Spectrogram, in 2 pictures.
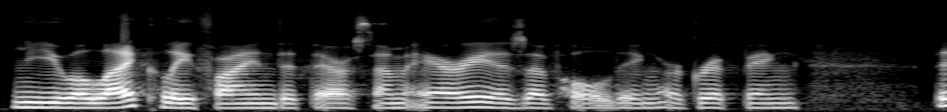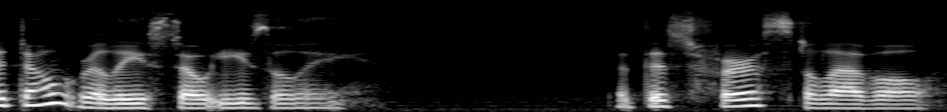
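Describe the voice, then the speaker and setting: A woman meditation teacher leading a guided meditation, speaking gently with long pauses. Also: deep voice, creaky.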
